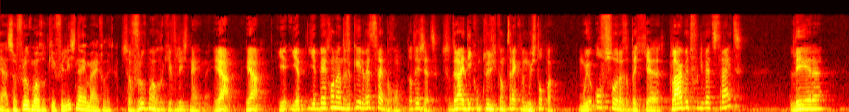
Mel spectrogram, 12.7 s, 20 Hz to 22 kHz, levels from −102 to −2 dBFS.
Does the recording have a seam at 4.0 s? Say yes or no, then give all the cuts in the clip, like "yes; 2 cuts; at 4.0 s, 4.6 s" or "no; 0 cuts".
no; 1 cut; at 11.8 s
